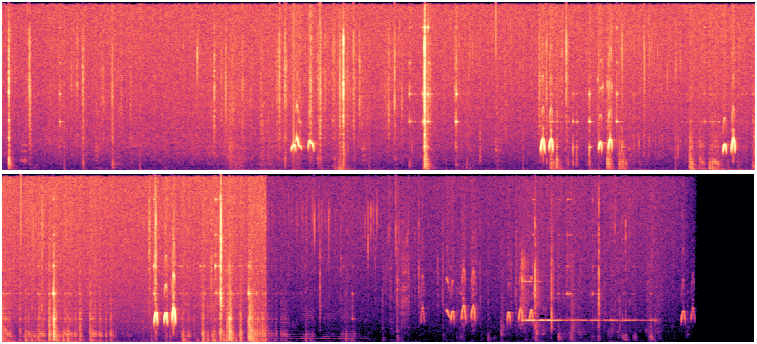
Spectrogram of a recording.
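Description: Ducklings peeping in short high calls, often two or three in quick succession, while they peck crumbled food from a ceramic plate, their bills clicking and tapping against the plate. The pecking thins out about two-thirds of the way through, leaving scattered peeps.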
